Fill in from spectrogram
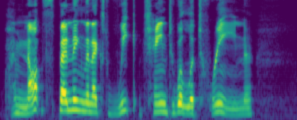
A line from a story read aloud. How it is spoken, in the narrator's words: Zuko growled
